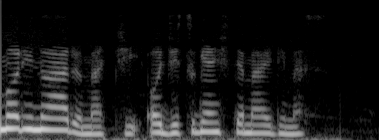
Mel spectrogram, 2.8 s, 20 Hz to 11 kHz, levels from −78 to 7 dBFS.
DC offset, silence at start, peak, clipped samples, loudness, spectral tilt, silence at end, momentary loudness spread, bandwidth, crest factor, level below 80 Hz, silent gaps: under 0.1%; 0 s; -8 dBFS; under 0.1%; -22 LUFS; -9.5 dB/octave; 0.45 s; 13 LU; 3.6 kHz; 14 dB; -46 dBFS; none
